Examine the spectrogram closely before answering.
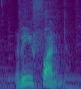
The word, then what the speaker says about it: refund: अब आप देखो refund also has got two syllables, re and fund. So when you use it as a noun, it is refund, right?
